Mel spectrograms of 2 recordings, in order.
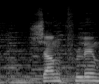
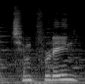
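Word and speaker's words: Champlain: 이 호수는 과거 이곳을 최초로 발견한 프랑스 탐험가 사뮤엘 드 샹플랭의 이름을 따 샹플랭 호수라 불리다가 현재는 미국식 발음인 챔플레인 호수라 불리는 곳인데 2009년 5월 휴가를 맞아 이곳을 찾은 에릭 올센이 아름다운 호수의 풍경을 촬영하던 중 What is that?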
